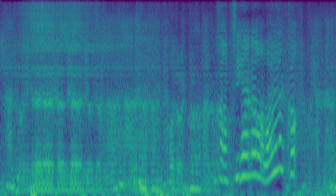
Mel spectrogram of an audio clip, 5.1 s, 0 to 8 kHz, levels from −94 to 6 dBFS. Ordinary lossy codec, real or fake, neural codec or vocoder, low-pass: none; fake; codec, 16 kHz, 0.5 kbps, FreqCodec, smaller model; none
